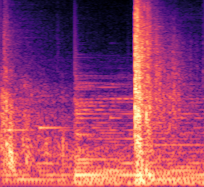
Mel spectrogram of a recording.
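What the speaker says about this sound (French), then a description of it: "À ce moment-là, on peut entendre les coups de fusil." Hunting rifle shots ring out in a forest as a couple of sharp, booming reports with echoing tails, loud against a dense background.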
